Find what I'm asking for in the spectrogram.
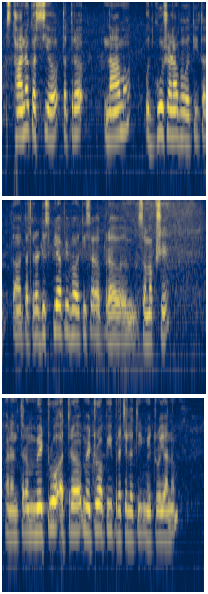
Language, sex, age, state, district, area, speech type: Sanskrit, female, 30-45, Maharashtra, Nagpur, urban, spontaneous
